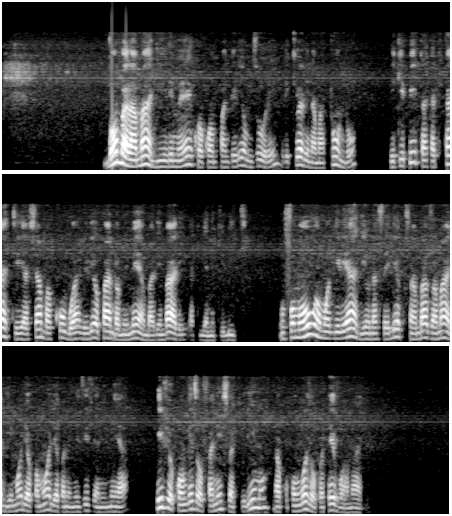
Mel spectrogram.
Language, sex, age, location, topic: Swahili, male, 25-35, Dar es Salaam, agriculture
